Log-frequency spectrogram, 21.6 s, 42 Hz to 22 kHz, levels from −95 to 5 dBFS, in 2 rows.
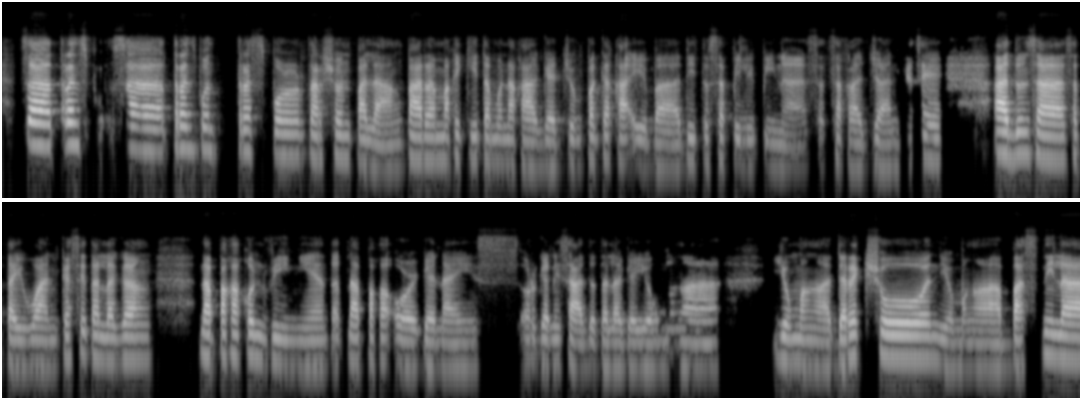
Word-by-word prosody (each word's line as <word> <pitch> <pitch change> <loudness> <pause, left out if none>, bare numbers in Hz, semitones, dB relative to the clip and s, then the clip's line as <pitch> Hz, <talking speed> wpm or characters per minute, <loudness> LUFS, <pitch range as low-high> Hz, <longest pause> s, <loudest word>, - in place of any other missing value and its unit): sa 235 -2 +10
trans 235 0 +3 0.3
sa 200 -3 +4
transpon 210 0 0 0.2
trasportasyon 165 -4 -2
pa 140 -1 0
lang, 120 -1 -3
parang 150 +2 +2
makikita 150 0 -4
mo 145 0 -10
na 140 - -1
kaagad 130 -1 -3
yung 135 -1 -12
pagkakaiba 135 -5 -3
dito 145 +1 -13
sa 145 0 -7
Pilipinas 120 -5 -9
at - - -15
saka 125 -2 -7
diyan. 120 +1 -8
Kasi, 145 +3 -6 0.6
ah, 180 - +14
dun 175 0 0
sa 155 -3 +7
sa 150 +2 -6
Taiwan, 135 -1 -1
kasi 155 +5 -6
talagang 150 -1 0 0.5
napaka-convenient 145 -5 -1
at - - -10
napaka-organize. 130 -4 -5
Organisado 140 -3 -3
talaga 125 -1 -6
yung 125 0 -9
mga 125 -1 -4 0.6
yung 145 -2 -5
mga 135 -1 -2
direksyon, 155 0 +2
yung 130 -2 -11
mga 125 -1 -2
bus 135 +2 +1
nila, 160 -2 +3
145 Hz, 115 wpm, -26 LUFS, 130-160 Hz, 0.6 s, ah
